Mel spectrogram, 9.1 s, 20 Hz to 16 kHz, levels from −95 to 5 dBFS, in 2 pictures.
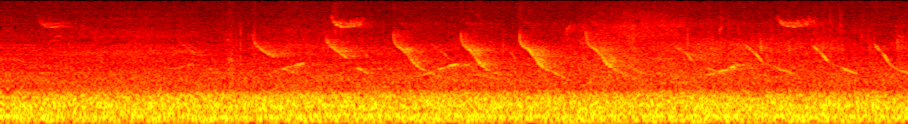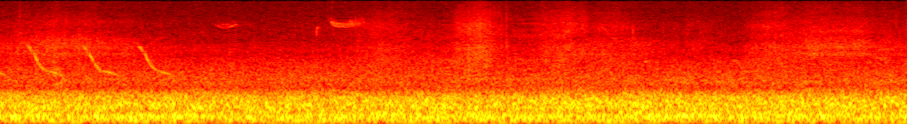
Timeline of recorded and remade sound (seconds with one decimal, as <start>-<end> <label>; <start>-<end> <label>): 0.0-9.1 remade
